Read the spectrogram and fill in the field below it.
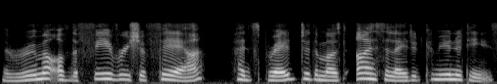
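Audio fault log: Nothing to log here: the speech comes through clear, as you'd expect from an HD Voice call at one of AMR-WB's higher rates.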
